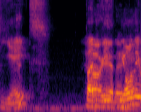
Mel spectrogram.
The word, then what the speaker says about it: Yeats: Technically, I think it's pronounced Yates, but Oh, yeah, there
